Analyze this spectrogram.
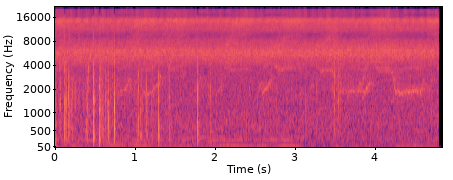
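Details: Unwavering high cicada hiss running to the end, with a few sharp clicks early and short rising bird whistles near the close.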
